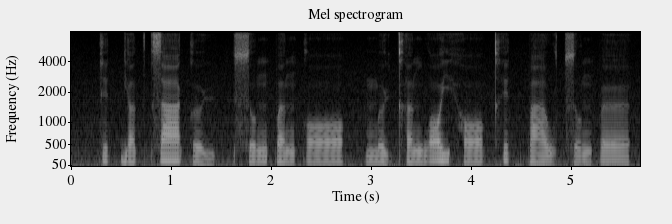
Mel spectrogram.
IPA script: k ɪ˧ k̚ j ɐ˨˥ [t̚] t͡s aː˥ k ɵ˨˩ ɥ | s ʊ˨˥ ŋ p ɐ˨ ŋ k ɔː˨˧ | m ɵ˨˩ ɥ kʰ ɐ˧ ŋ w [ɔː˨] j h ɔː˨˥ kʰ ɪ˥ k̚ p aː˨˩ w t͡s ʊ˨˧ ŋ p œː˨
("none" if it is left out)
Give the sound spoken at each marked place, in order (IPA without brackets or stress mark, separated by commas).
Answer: k̚, ɔː˥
